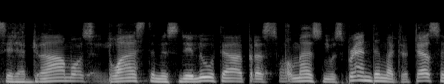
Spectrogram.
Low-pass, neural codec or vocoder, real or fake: 7.2 kHz; codec, 16 kHz, 0.5 kbps, X-Codec, HuBERT features, trained on balanced general audio; fake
